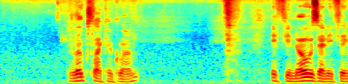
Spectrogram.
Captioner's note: scoffs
